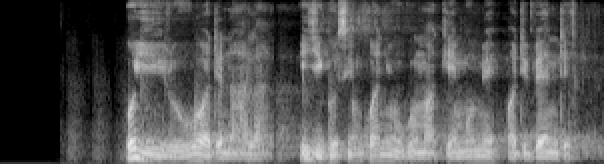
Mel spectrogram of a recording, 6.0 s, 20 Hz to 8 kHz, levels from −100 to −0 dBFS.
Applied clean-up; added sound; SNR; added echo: neural separator model SepFormer DNS4.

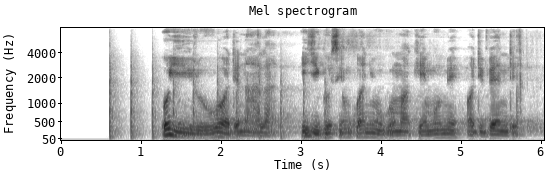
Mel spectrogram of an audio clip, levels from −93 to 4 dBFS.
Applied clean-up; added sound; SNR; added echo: none; Knock / Wood; 15 dB; reverberation time 1.2 s.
